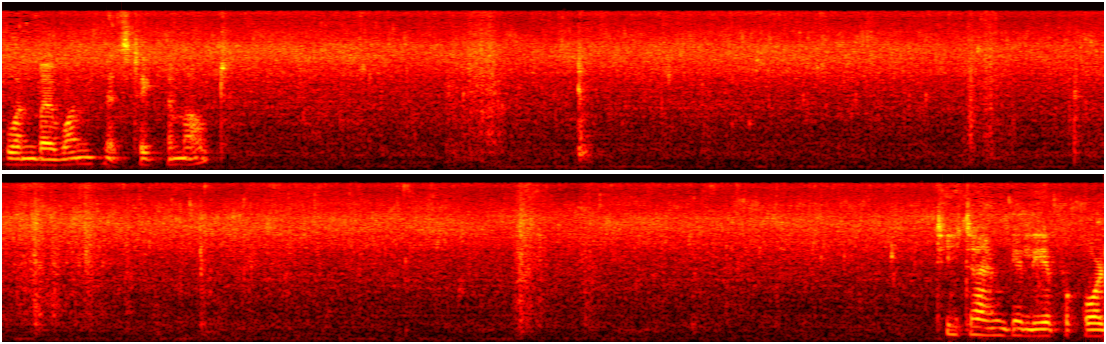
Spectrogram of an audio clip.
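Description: Metal tongs click against a pan.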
